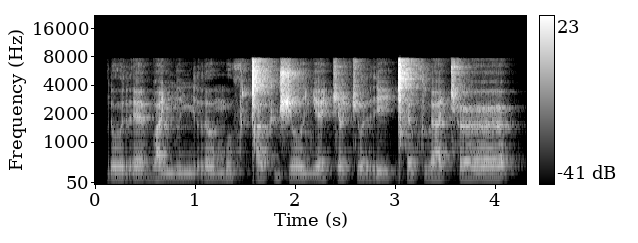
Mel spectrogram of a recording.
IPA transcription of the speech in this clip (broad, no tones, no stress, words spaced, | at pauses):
ɾʊrɛbaɲʊɲ rɤmʊxʷǀaxʷ d͡ʒɤʎɛ cœcʊriǀʰɛxʷ lacʰœ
